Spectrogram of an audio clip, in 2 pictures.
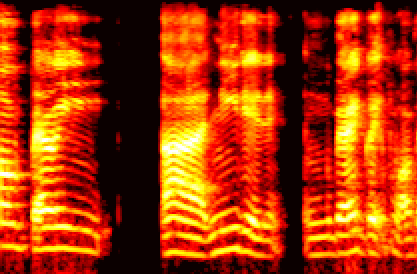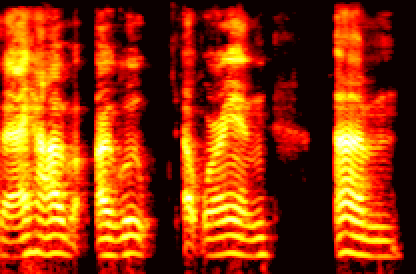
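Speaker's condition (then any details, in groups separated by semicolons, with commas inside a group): Cerebral palsy; power chair full-time, can transfer independently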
